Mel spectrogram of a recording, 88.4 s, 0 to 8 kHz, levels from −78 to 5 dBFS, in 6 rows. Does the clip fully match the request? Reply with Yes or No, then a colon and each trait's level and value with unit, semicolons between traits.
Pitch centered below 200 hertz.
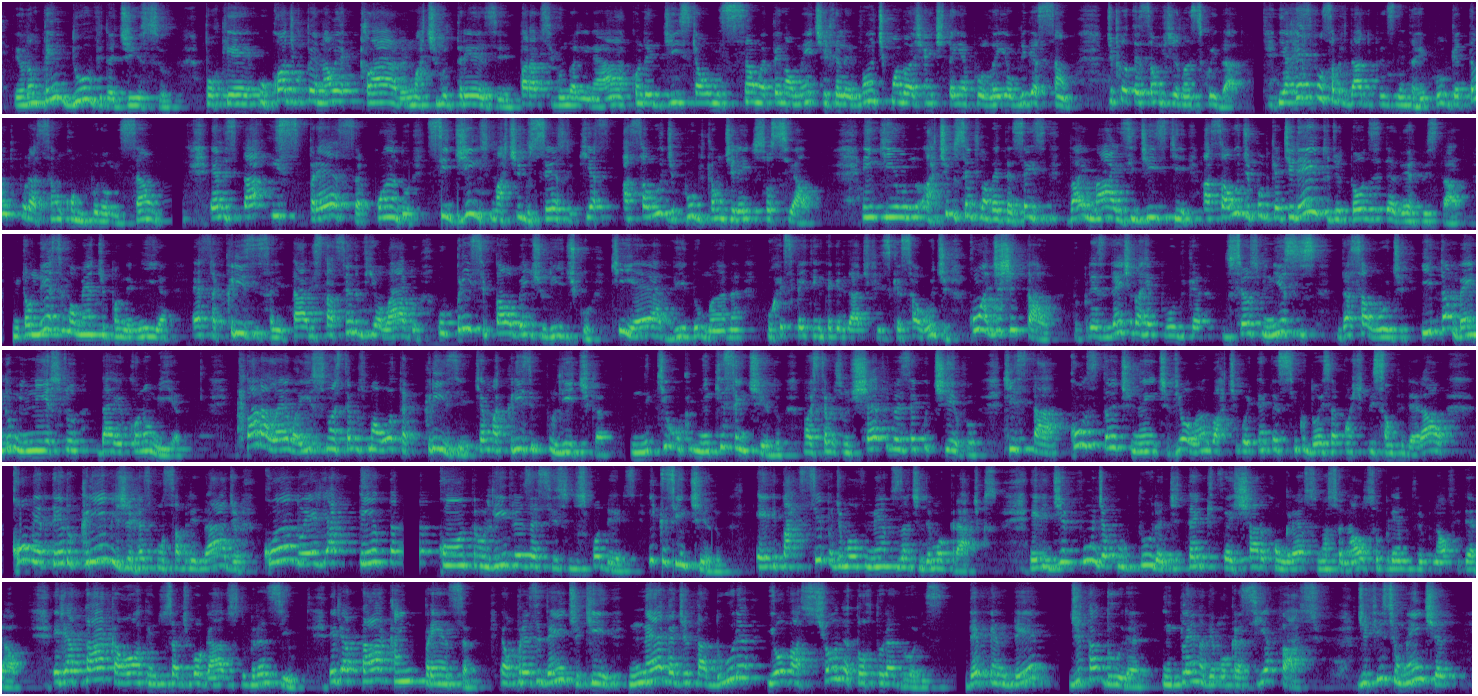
No: high, 205 Hz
